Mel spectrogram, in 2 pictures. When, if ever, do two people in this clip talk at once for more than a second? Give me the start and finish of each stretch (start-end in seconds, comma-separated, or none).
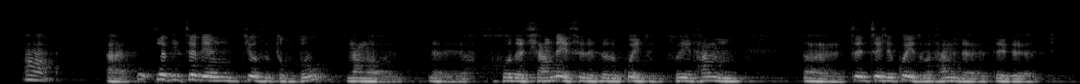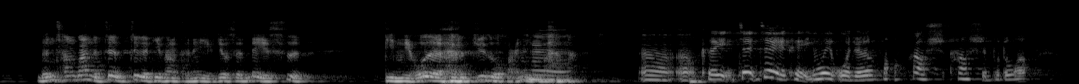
none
